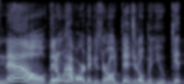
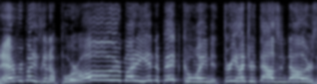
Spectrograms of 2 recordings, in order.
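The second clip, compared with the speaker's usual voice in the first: mock hype; 11 semitones higher, 4 dB louder than usual. Hyped prediction of Bitcoin mania.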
